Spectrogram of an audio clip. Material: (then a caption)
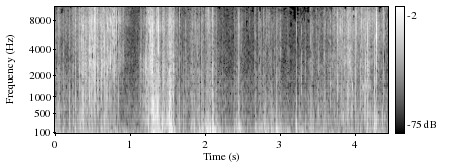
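Foam beads. A handful of green crunchy floam, polystyrene foam beads mixed into slime, is held in both hands near the microphone and squeezed and crunched with fingertips and long nails. It makes dense, bright crackling and popping crunches that swell into louder squishy bursts and fade between squeezes.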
